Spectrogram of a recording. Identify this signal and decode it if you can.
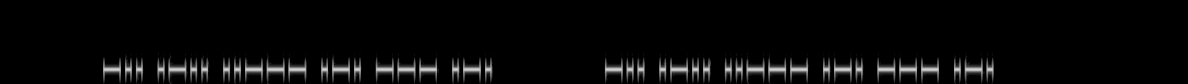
Morse code, heard as a keyed tone, about 22 wpm, 700 Hz. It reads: DL2ROR DL2ROR
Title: DXCC-100 Call Signs - 6 Characters - Repeated 2x - 22wpm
